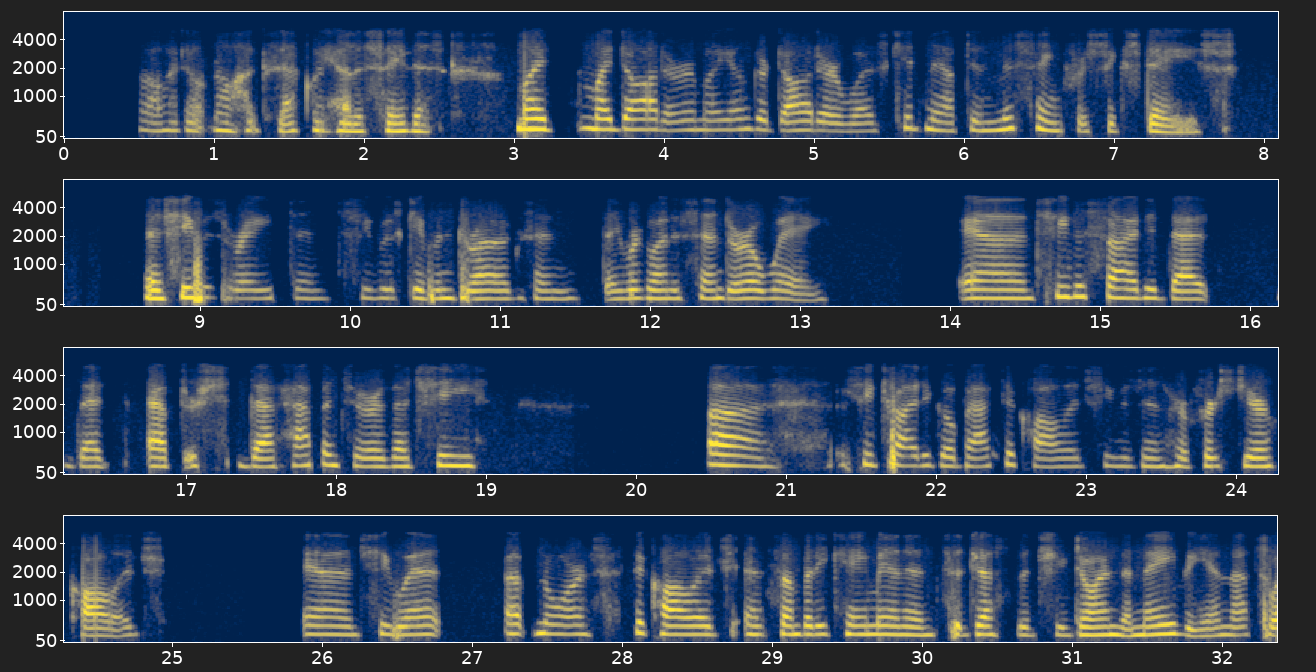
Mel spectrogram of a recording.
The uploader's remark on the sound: ACIM Daily Conference Call.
